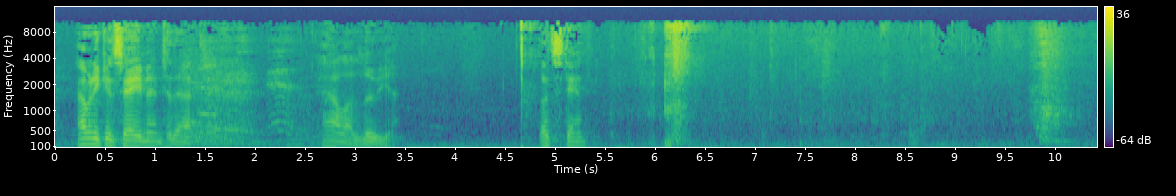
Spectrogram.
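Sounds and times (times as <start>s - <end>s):
speech: 0.2s - 1.7s, 2.7s - 3.5s, 4.8s - 5.4s
person sneezing: 6.0s - 6.5s, 9.7s - 10.4s.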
